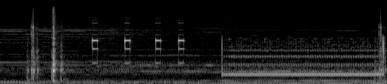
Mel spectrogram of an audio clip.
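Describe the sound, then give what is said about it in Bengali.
A telephone is dialed in a flat: a couple of sharp clicks, then four short keypad beeps at an even pace, followed by a long steady tone that cuts off at the end. “ফ্ল্যাটে ফিরেই কর্নেলকে phone করলাম”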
